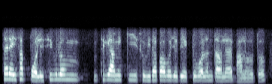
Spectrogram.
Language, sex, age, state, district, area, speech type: Bengali, male, 18-30, West Bengal, Jhargram, rural, conversation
